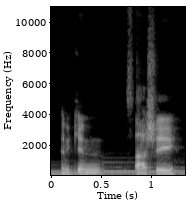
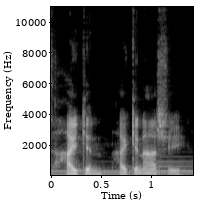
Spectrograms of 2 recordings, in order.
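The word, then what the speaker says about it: Heikin-Ashi: Yeah, you didn't spell it right. It's Hikenashi.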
